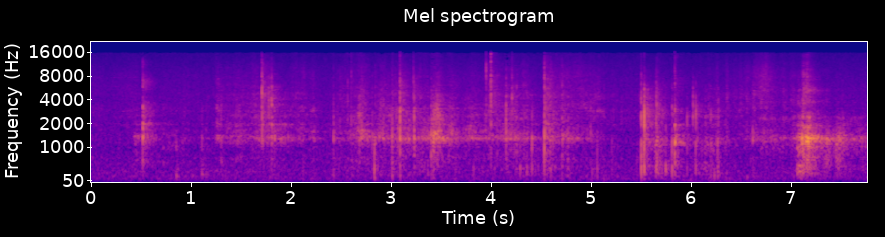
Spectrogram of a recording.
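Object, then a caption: Thin plastic soda bottle. Fingers and nails scratch and squeeze the thin plastic of a hollow, empty, clear Fanta PET soda bottle with a plastic label and a white cap. The result is a quiet, steady crinkling and scratching, with bright crackles and a few sharper crunches. A thin tone rings around 1.3 kHz, and there is no low end.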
